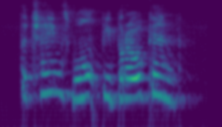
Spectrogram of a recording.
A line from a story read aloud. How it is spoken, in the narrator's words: Flint said through gritted teeth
